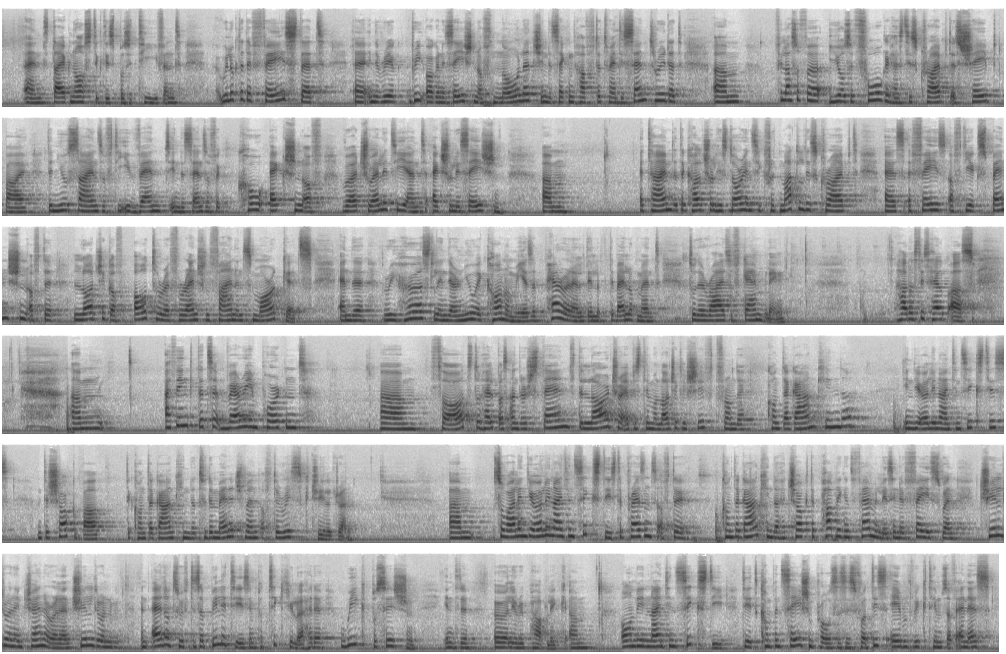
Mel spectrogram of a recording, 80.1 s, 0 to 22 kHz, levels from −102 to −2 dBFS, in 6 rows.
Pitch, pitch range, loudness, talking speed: 200 Hz, 170-225 Hz, -28 LUFS, 145 wpm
